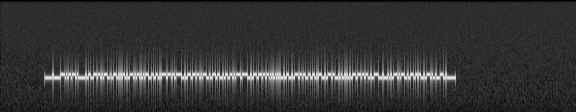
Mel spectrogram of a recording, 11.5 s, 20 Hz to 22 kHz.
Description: RTTY (45.45 baud, 170 Hz shift), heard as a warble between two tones, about 1370 Hz centre. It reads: W ZASADZIE TA ZACIETA RYWALIZACJA POKAZALA,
